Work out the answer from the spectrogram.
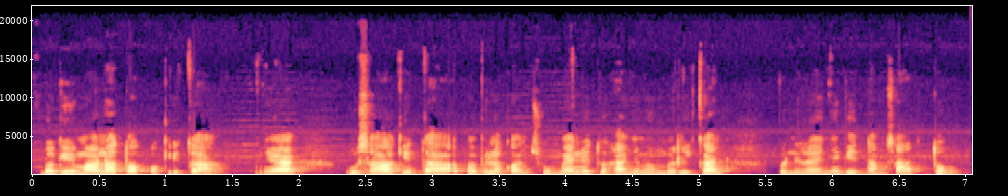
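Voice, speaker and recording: A man's voice: medium pitch, normal speed, lo-fi sound, faint music behind. A male university lecturer giving a recorded online lecture in a conversational way, full of fillers and rhetorical questions.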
